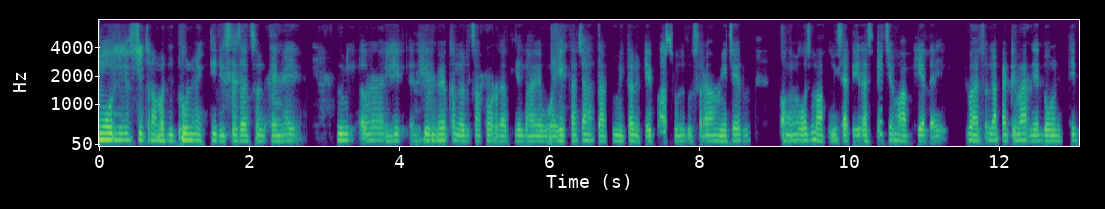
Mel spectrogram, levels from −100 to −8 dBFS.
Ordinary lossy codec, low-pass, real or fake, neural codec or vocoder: none; 7.2 kHz; fake; codec, 16 kHz in and 24 kHz out, 0.6 kbps, FireRedTTS-2 codec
